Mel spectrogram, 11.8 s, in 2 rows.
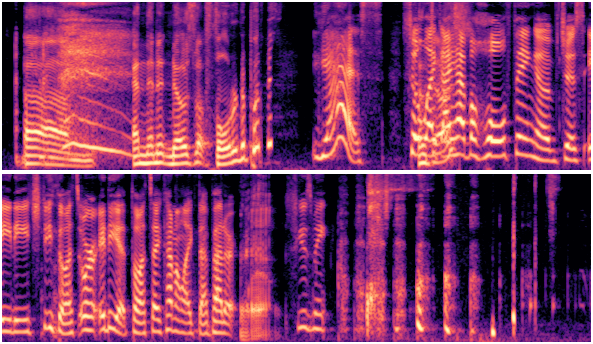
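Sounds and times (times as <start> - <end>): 
speech: 0.2 - 10.0
burp sounding like a fart: 8.2 - 8.7.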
